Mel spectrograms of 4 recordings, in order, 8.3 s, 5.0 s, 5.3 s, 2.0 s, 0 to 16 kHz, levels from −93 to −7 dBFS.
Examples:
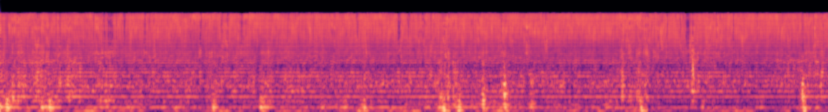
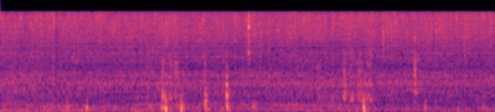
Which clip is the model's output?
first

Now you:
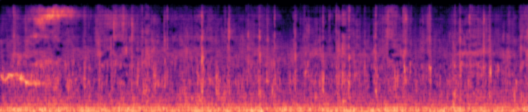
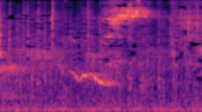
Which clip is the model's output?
first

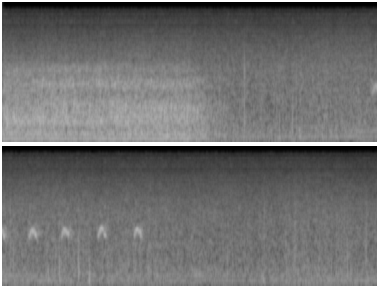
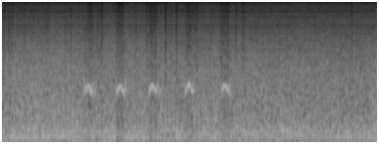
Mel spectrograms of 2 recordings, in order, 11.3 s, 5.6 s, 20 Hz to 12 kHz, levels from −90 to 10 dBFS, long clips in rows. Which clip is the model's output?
first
